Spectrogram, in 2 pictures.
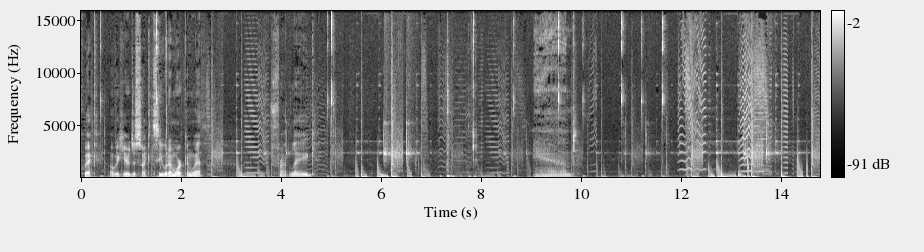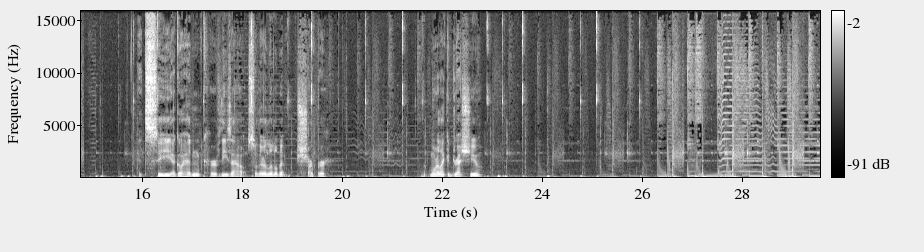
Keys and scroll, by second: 7.7 t, 15.0 t, 15.5 c, 20.0 t, 23.1 c.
